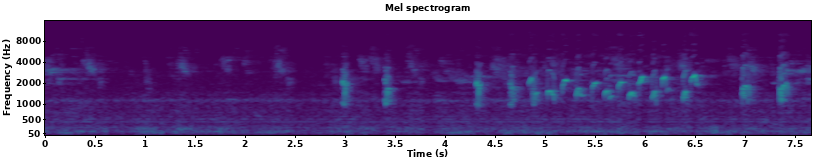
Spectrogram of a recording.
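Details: Cream-vented bulbul, wild-caught, loud emotional fighter song for training other birds: faint scattered notes for three seconds, then an accelerating series of sharp chirps building into a fast, bright chatter, over a low hum.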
